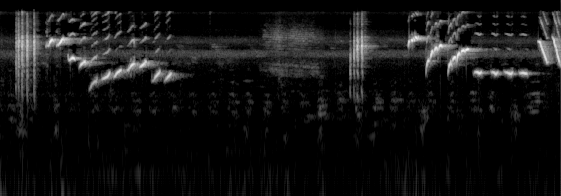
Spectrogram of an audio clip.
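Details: Oriental magpie-robin in the morning giving flute-like sulingan song: quick strings of upswept and downslurred high whistles at roughly four notes a second, broken by sharp clicking noises and a brief pause.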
